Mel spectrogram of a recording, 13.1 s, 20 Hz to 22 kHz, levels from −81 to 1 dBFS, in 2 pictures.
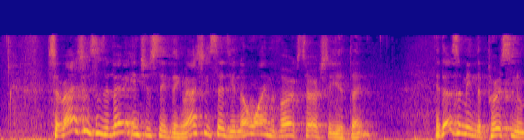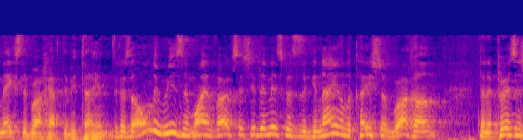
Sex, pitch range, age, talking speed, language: male, 125-190 Hz, 50-69, 220 wpm, English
